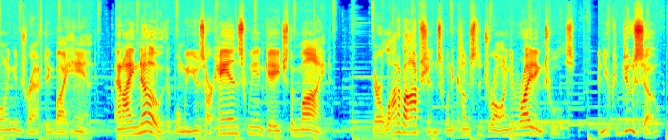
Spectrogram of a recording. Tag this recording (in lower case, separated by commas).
music, speech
